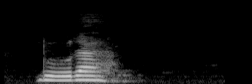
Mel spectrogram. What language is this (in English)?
Tem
